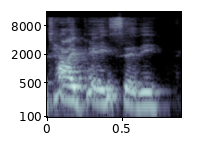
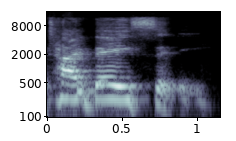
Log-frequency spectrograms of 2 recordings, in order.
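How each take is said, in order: First: It is said the American way. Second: It is said the local Taiwanese way. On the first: This is how people here say it. "but we pronounce it Taipei City" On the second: This is how people there say it. "Lucy says you say Taipei City. Okay, so that's how they pronounce it"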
